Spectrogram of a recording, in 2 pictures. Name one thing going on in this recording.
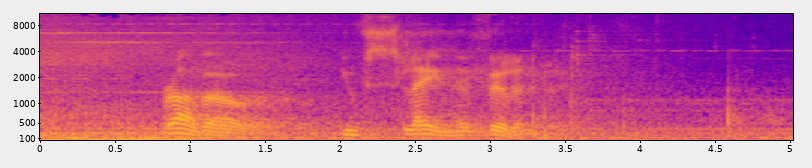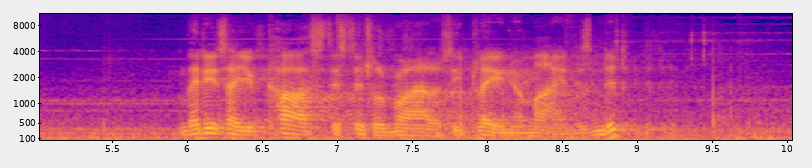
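A man speaks calmly and menacingly, close by.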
